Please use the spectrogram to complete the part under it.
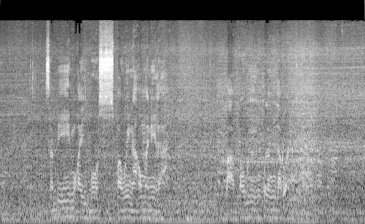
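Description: A man talks calmly on a phone nearby.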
